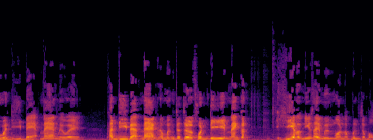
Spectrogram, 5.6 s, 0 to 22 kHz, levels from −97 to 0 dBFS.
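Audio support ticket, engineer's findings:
No faults found on listening through the speech clip. Nothing heard that points to any component in the chain.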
